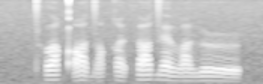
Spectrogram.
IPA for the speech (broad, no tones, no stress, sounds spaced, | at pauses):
tʰ ʌ qʼ ɑ d ɑ q i θ ɑ d æ β ɑ ð ə˞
